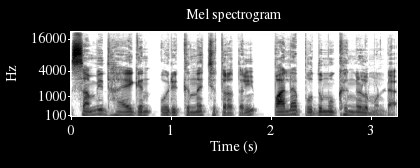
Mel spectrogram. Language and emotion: Malayalam, neutral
